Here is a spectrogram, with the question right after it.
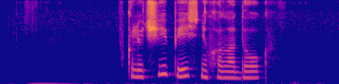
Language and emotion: Russian, sad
